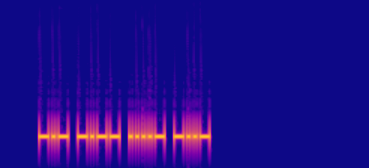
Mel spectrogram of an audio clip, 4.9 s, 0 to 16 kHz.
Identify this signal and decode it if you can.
Morse code, heard as a keyed tone, about 28 wpm, 700 Hz. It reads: KY4X
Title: USA Call Signs - 4 Characters - Repeated 3x - 28wpm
